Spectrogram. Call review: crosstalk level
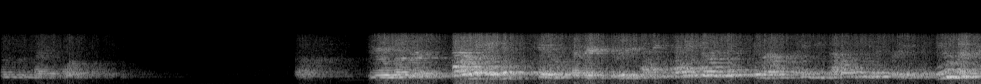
none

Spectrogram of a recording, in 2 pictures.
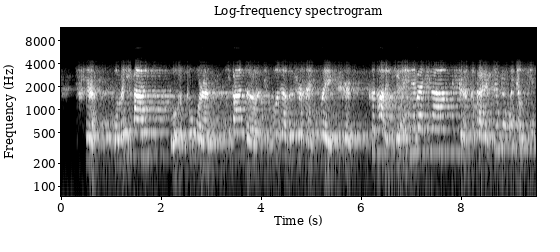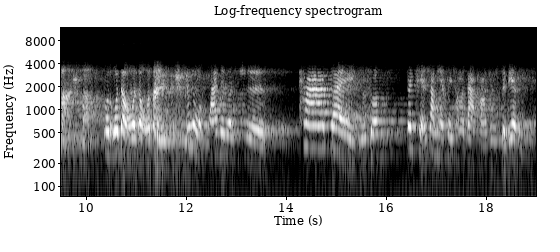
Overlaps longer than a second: none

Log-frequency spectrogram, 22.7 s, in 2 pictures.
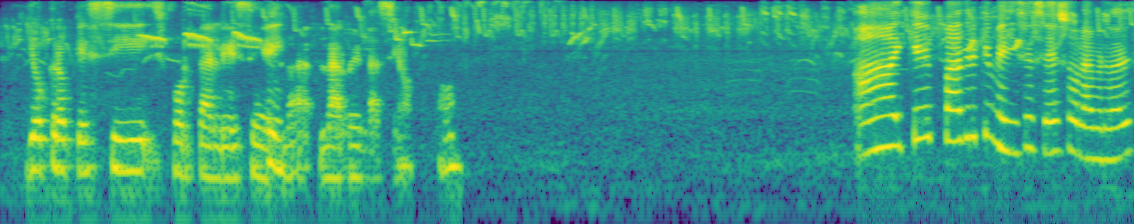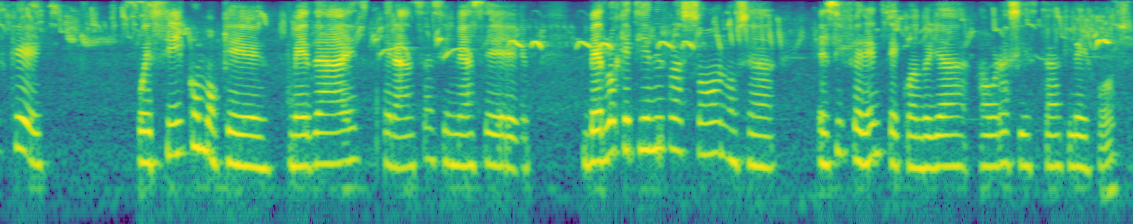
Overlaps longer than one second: none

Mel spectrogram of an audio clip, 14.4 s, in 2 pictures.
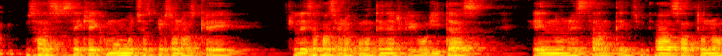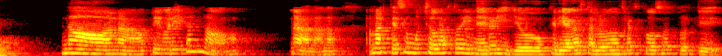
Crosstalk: none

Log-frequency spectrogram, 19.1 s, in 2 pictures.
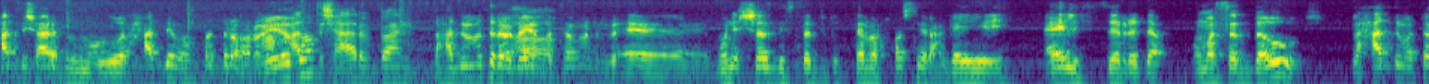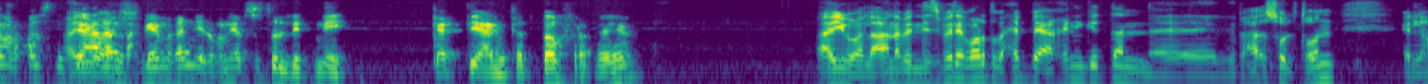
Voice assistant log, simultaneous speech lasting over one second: none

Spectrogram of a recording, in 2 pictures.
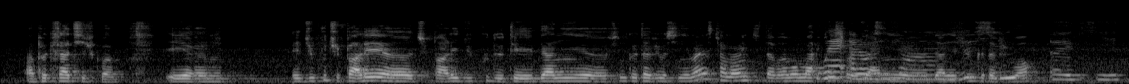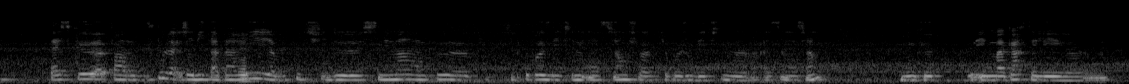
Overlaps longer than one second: present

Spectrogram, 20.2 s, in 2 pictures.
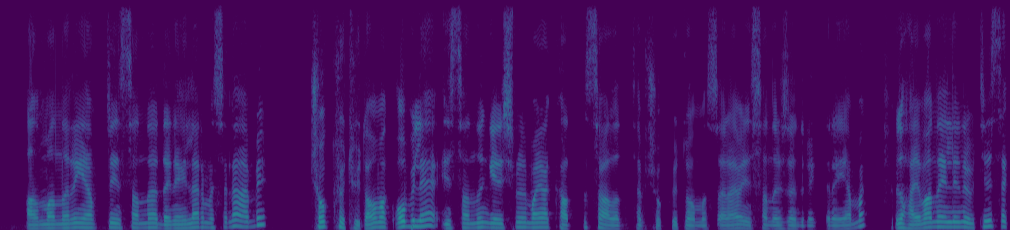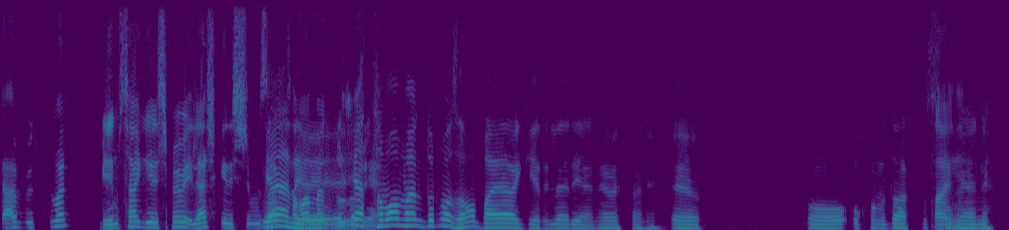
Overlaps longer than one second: present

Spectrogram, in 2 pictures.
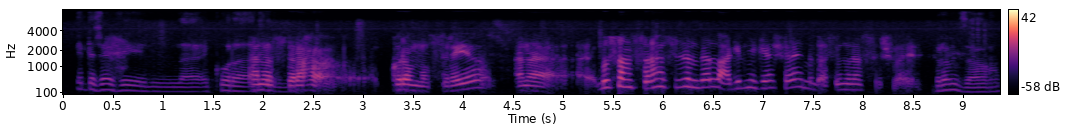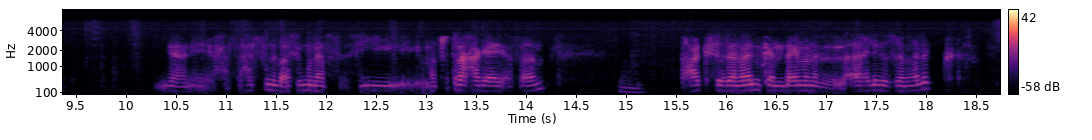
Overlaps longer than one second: none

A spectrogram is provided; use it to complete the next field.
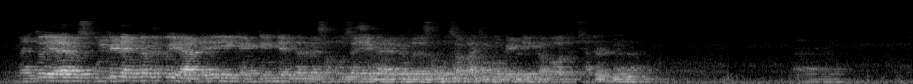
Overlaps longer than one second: present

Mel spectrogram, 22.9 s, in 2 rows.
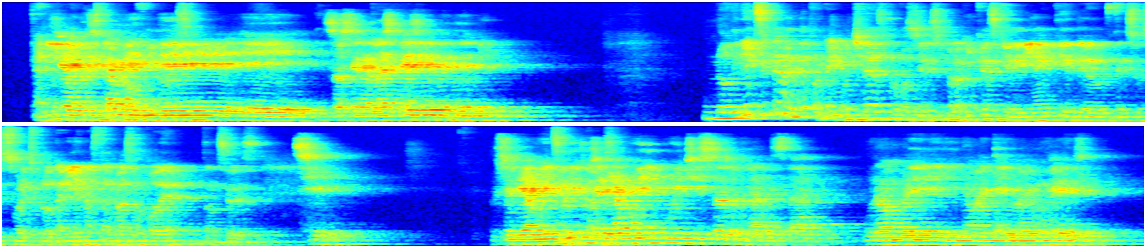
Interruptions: present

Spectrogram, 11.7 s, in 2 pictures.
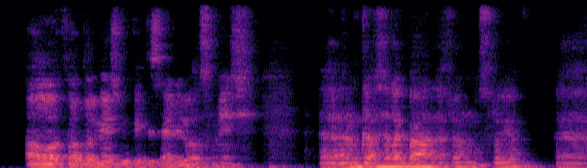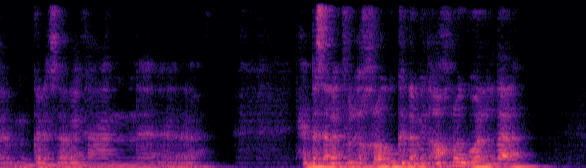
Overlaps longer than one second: none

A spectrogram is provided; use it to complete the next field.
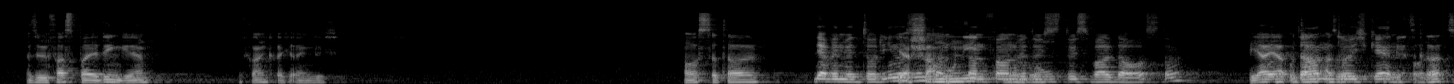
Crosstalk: present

